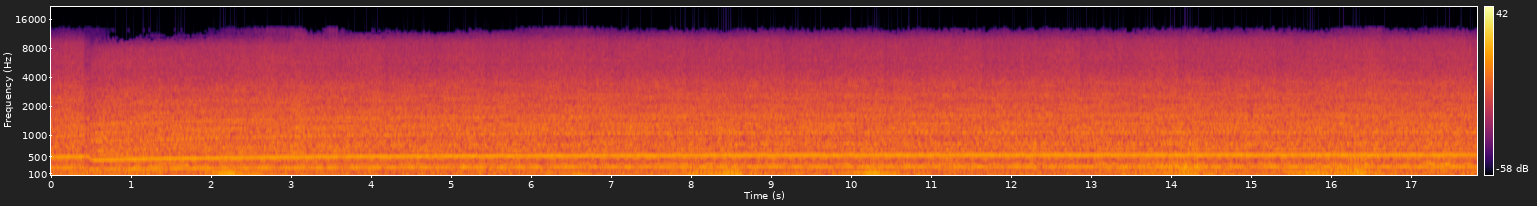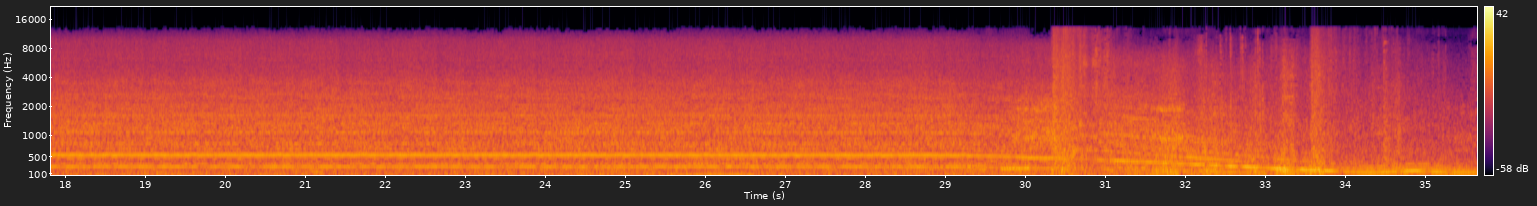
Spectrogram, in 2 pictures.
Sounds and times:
Car: 0.0s - 35.6s.

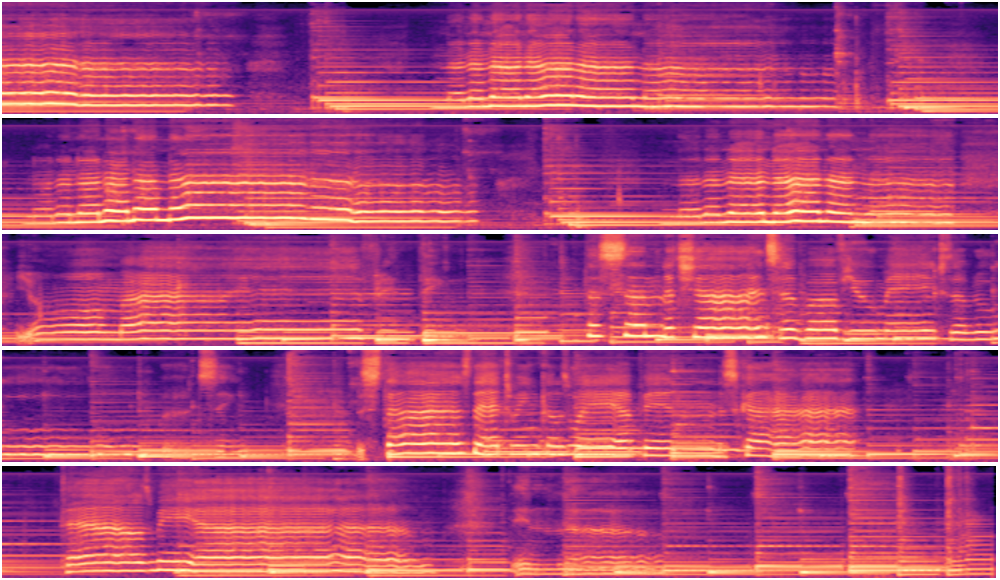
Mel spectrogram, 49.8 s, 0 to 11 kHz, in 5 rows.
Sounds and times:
Acoustic guitar: 0.0s - 49.7s
Strum: 0.0s - 49.7s.

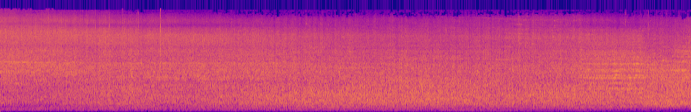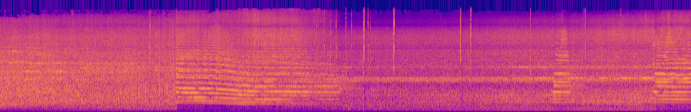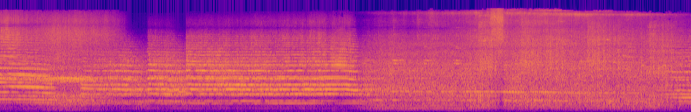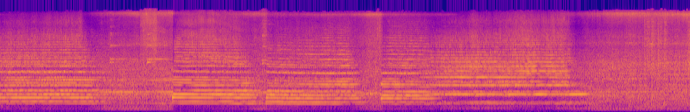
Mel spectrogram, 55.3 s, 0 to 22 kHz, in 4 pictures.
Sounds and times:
Clickety-clack: 0.0s - 17.4s, 35.5s - 41.3s, 54.1s - 55.2s
Railroad car, train wagon: 0.0s - 55.2s
Train horn: 12.2s - 13.0s, 17.3s - 20.8s, 24.8s - 25.5s, 26.8s - 35.2s, 37.5s - 38.6s, 41.1s - 43.8s, 44.7s - 53.3s.

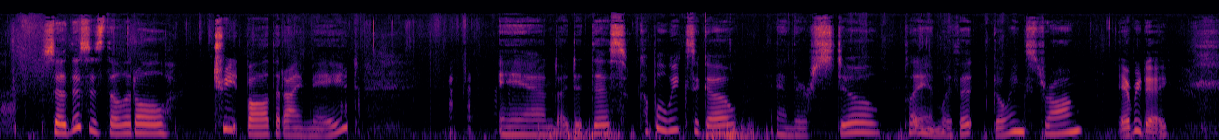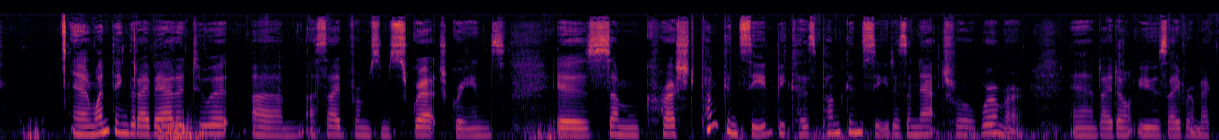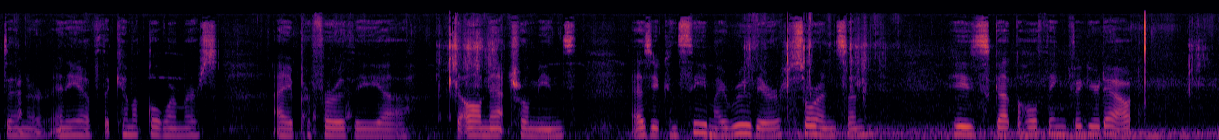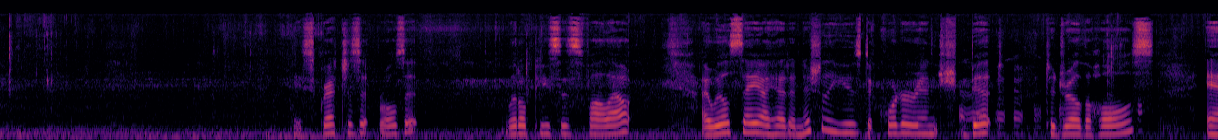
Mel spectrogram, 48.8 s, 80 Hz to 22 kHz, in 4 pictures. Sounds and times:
Speech: 5.0s - 11.7s, 12.8s - 17.2s, 17.8s - 30.1s, 39.5s - 40.8s, 41.6s - 42.9s, 43.6s - 48.7s.

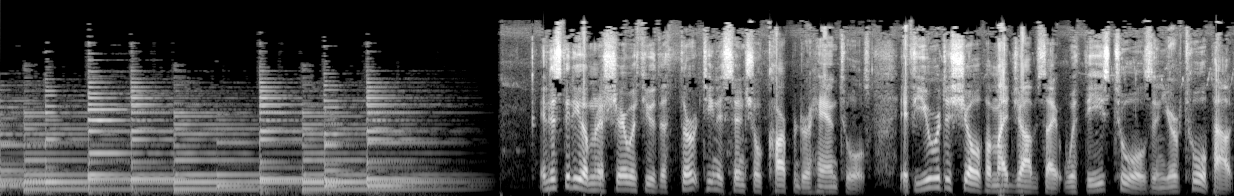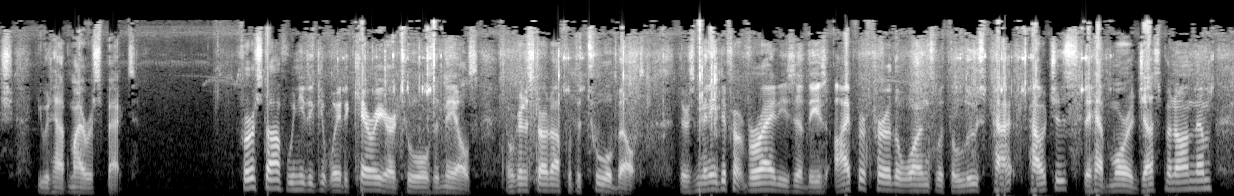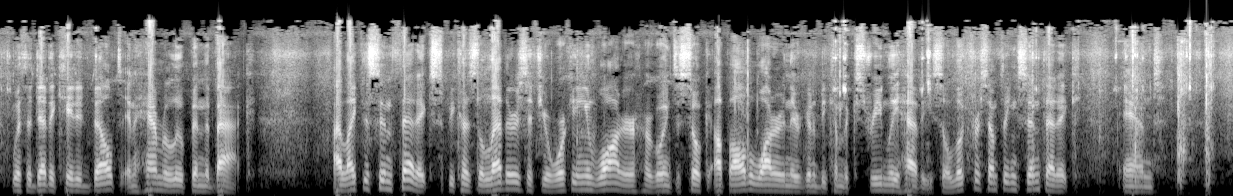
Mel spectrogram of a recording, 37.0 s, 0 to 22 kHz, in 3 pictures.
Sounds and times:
Speech: 5.4s - 13.8s, 14.7s - 27.3s, 28.0s - 36.4s.

